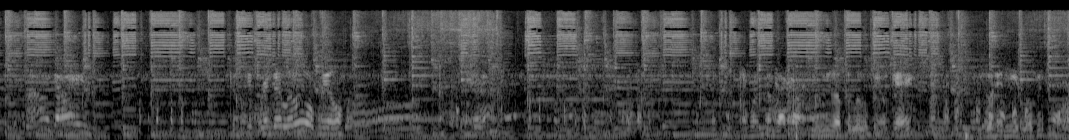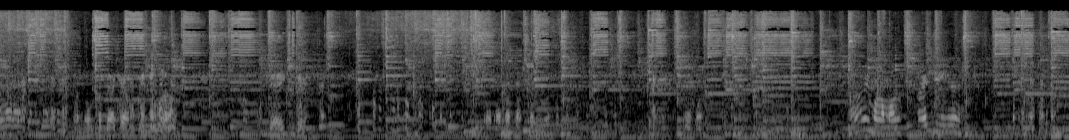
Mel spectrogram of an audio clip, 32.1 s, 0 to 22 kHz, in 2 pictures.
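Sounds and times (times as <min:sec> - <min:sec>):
acoustic guitar music: 0:00.0 - 0:32.0
hen clucking: 0:00.0 - 0:32.0.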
